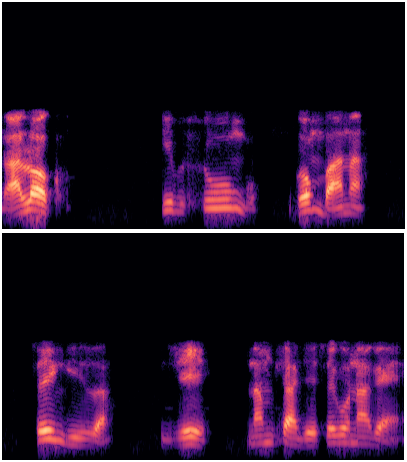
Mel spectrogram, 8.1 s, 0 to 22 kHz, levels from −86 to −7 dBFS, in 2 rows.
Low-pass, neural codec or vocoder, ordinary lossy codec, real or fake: 3.6 kHz; none; none; real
